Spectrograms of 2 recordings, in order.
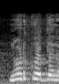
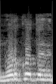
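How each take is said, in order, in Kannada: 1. ಇದನ್ನು ಮೃದು, ಕಾಳಜಿಯ ಧ್ವನಿಯಲ್ಲಿ ಹೇಳಲಾಗಿದೆ. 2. ಇದನ್ನು ವೈರತ್ವದ, ಬೆದರಿಕೆಯ ಧ್ವನಿಯಲ್ಲಿ ಹೇಳಲಾಗಿದೆ. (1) "ಮಗುವನ್ನು ನೋಡ್ಕೋತಾನೆ" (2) "ಎದುರಾಳಿಯನ್ನು ವೇರಿಯನ್ನು ನೋಡ್ಕೋತಾನೆ ಅಂತ ಅನ್ನುವಾಗ ಧ್ವನಿ ಪೂರ್ತಿ ಬೇರೆ ಇದೆ"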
